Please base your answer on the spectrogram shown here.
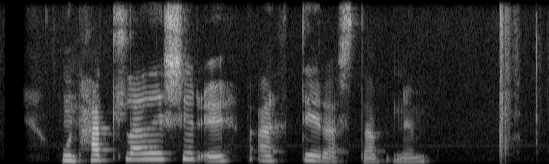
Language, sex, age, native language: Icelandic, female, 12, Icelandic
